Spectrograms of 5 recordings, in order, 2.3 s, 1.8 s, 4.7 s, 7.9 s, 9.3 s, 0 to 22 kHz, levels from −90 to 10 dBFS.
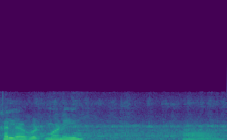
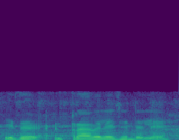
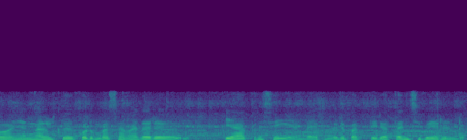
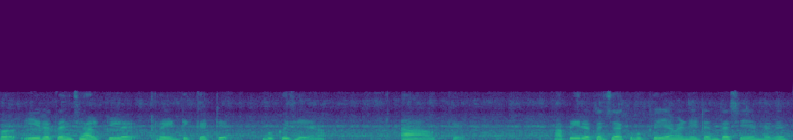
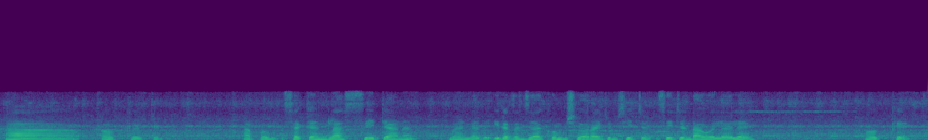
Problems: constant background noise, low volume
